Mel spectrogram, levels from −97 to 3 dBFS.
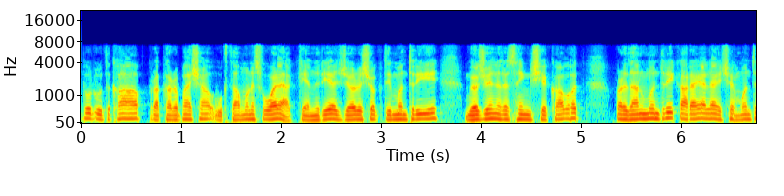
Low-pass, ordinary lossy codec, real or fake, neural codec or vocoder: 7.2 kHz; none; fake; codec, 16 kHz in and 24 kHz out, 0.6 kbps, FocalCodec, streaming, 4096 codes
